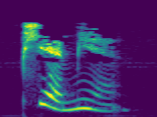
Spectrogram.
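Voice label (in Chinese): "片面", Mandarin Chinese; hsk; chinese-flashcards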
